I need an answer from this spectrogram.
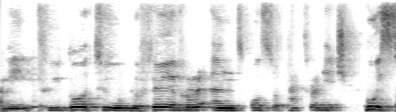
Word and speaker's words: Lefebvre: and then moving to Lefebvre, or how they pronounce it in French, Lefebvre, in 1991, with Susan Basnett.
